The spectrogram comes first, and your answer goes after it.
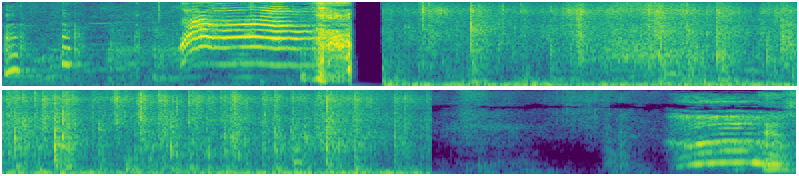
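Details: Domestic cat giving a drawn-out, wavering meow early on, then a long stretch of loud noise with music, and a second rising-then-falling meow at the very end.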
